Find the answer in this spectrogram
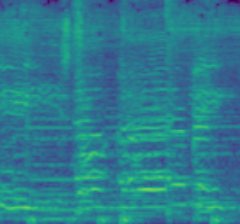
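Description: Live rock band playing: electric guitars, electric keyboard and drums, with a sung vocal line over them.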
